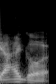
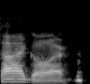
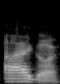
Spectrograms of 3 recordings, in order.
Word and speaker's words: Igor: You must be Igigore or Eigore. No, it's pronounced Igore. You're so good. Just so good. It's literally one of my favorite movies. Yeah, it's pronounced Igore.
